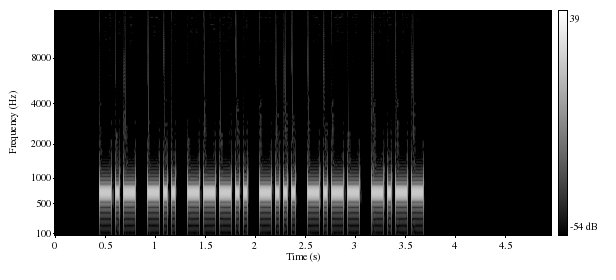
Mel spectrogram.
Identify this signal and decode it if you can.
Morse code, heard as a keyed tone, about 30 wpm, 700 Hz. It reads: KD8BYY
